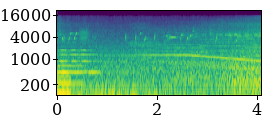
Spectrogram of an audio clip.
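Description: A musical sting fades out, then a faint siren-like tone holds steady and slides down in pitch near the end, with a few faint high chirps.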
